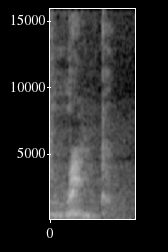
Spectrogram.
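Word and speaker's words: wring: Then you have this ring. Ring is how you pronounce it.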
